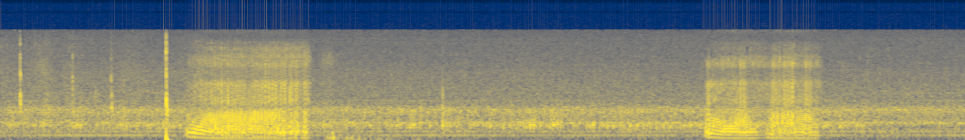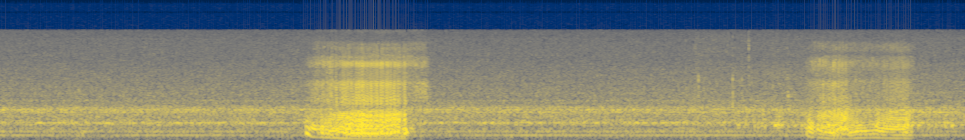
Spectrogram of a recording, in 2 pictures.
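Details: Pug dog snoring while asleep: four rhythmic, rattling snores about every five seconds with quiet pauses between them, typical of a sleeping flat-faced dog.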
